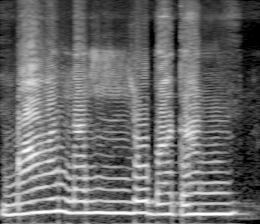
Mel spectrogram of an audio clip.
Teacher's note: ठीक, अब क्या हुआ कि हमने मा लन वर्ड था, लेकिन चूंकि आगे हमने देखा कि हरूफ इदगाम में से लाम आ गया, यानी तनवीन के बाद लाम आ गया जो कि हरूफ इदगाम में से है, तो हमने क्या किया, लन का हमने एक ज़बर के साथ पढ़ा और उसको आगे लाम के साथ जोड़ दिया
